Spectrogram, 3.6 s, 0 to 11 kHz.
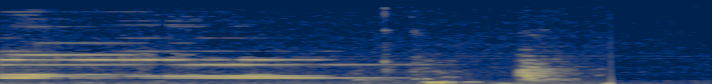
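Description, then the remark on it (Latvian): A parliamentary voting bell rings with a steady, bright electronic tone for about two seconds, calling a vote on an amendment proposal, then fades, leaving a few soft thumps and a sharp click in quiet. “Lūdzu, zvanu, balsosim par 13. finanšu ministra Reira priekšlikumu.”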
